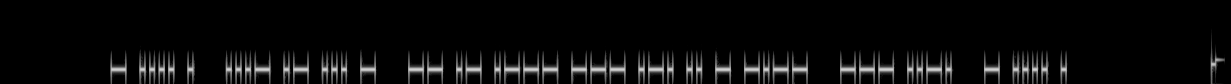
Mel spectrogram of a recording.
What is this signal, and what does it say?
Morse code, heard as a keyed tone, about 25 wpm, 700 Hz. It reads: THE VAST MAJORITY OF THE
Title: Sets of 5 Words Encore 25wpm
